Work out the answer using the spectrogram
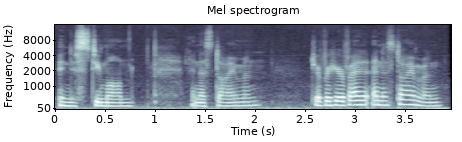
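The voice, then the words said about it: Put-on French accent. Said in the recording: “in my French accent ... You did it in a French accent”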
